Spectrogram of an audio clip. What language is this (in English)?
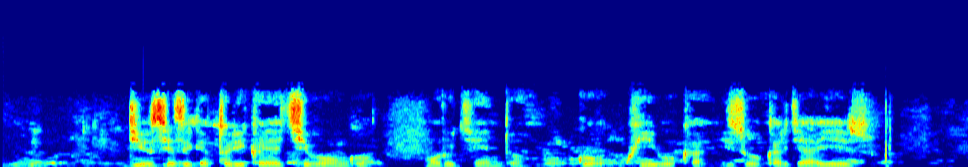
Kinyarwanda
